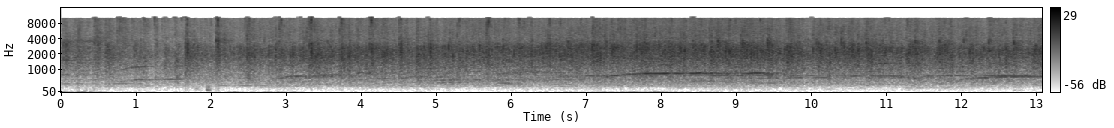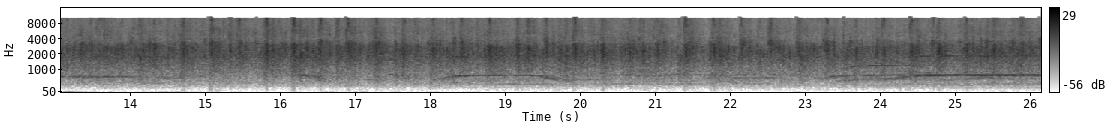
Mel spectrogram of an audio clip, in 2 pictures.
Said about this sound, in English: Let's stand and clap our hands to Jesus.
